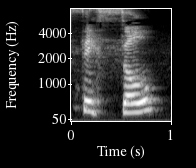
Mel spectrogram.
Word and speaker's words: thistle: Generally, words ending in S-T-L-E will have a silent T. For example, castle, thistle, and whistle.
